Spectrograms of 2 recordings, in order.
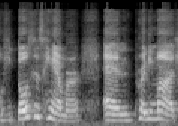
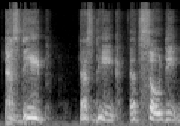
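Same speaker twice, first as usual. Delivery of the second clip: awed. Retold or imitated. Vlogger reacting to Odin's advice, awed. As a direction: savor the wisdom. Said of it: "I was like".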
